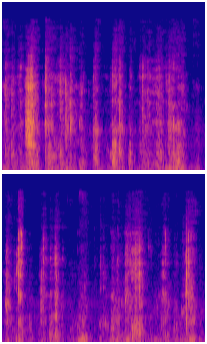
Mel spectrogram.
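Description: Close-miked eating sounds of roast chicken being chewed: wet chewing and lip smacks in irregular bursts, loudest about half a second in and again near the end.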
